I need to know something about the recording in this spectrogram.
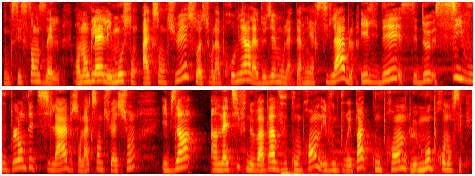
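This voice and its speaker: A French woman who founded a language school, teaching in an energetic, upbeat way and speaking directly to her viewers. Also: medium pitch, normal speed, faint music behind. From France. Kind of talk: teaching video, direct to camera.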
